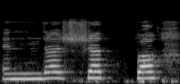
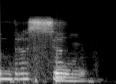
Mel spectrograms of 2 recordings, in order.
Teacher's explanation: यहाँ पर जो दंत्य सकार है वो आपका तालु वाला लग रहा था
